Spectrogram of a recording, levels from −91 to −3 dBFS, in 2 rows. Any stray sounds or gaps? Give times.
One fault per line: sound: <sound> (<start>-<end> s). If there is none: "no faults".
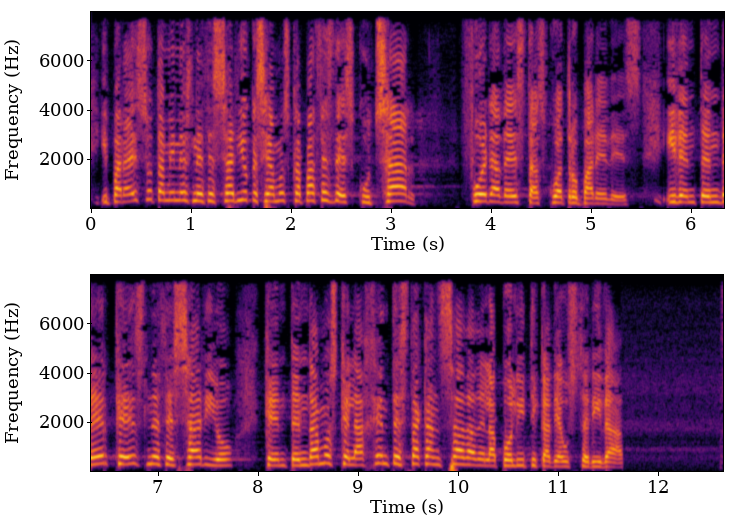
no faults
